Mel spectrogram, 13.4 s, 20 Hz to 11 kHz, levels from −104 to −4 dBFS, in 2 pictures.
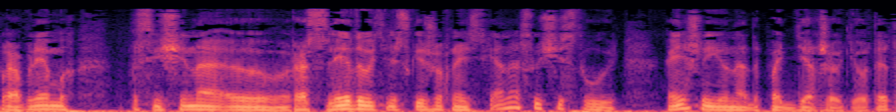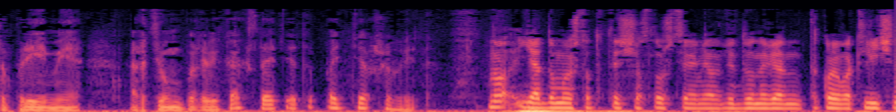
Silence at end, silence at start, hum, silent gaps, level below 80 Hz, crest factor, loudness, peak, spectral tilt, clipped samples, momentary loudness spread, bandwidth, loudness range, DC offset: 0 s; 0 s; none; none; -32 dBFS; 20 dB; -28 LUFS; -6 dBFS; -7 dB/octave; under 0.1%; 11 LU; 8.6 kHz; 5 LU; under 0.1%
